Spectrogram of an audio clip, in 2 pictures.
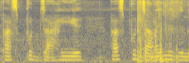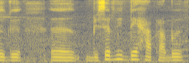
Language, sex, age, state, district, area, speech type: Bodo, female, 45-60, Assam, Udalguri, urban, spontaneous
